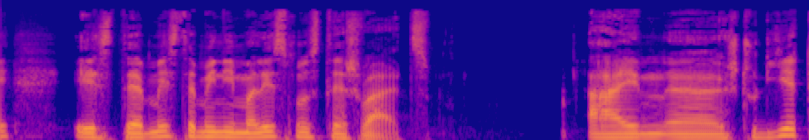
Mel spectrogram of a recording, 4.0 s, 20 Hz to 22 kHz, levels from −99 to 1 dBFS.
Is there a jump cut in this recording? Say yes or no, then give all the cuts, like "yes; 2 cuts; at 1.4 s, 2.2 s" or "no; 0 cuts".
no; 0 cuts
